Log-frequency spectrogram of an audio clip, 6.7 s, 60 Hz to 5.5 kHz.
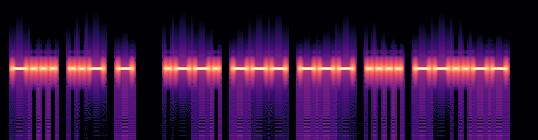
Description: Morse code, heard as a keyed tone, about 20 wpm, 600 Hz. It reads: BUT POOH,
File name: cw-books / winnie-the-pooh / winnie-20wpm-page-0049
